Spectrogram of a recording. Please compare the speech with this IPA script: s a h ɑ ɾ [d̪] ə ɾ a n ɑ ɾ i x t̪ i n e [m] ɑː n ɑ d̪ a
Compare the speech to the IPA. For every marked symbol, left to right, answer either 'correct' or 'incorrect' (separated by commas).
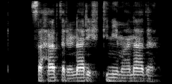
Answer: correct, correct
